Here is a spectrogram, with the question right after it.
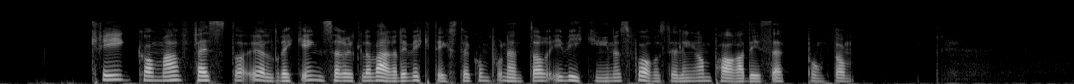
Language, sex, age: Norwegian, female, 24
